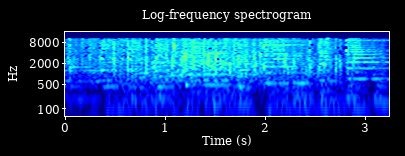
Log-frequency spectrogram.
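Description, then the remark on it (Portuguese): A dense, steady wash of clapping from a large circus audience as the curtain closes behind a magician, loud, with some tonal sound faintly running underneath. “A cortina se fechou atrás dele e o público aplaudiu.”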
